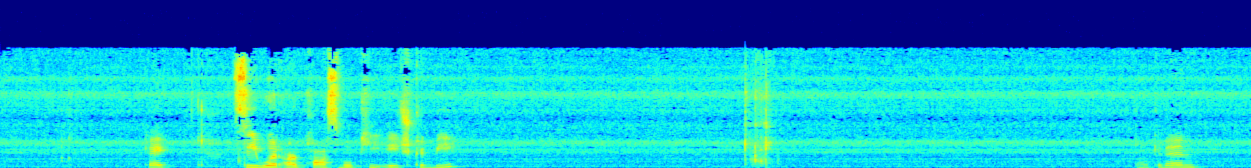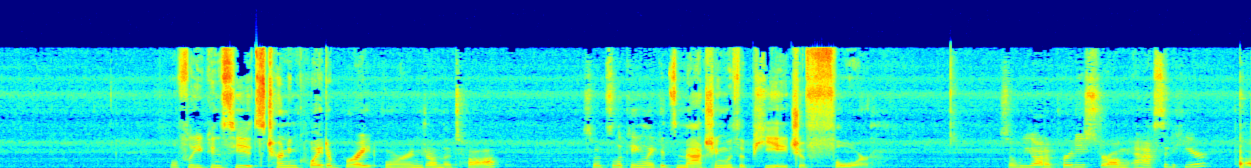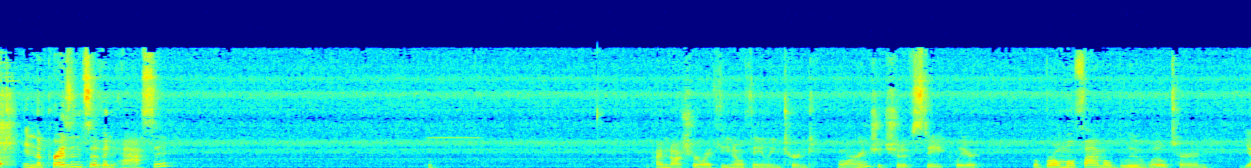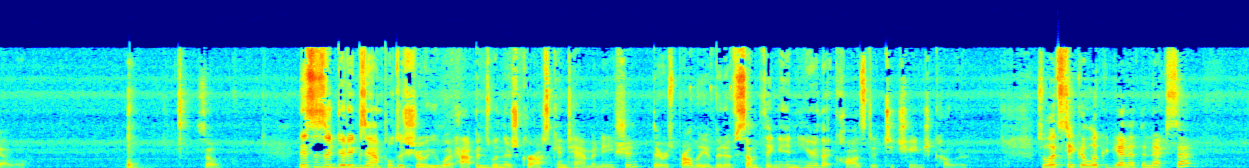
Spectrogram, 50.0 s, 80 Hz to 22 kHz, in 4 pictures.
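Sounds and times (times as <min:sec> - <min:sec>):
faint steady hum: 0:00.0 - 0:50.0
plastic bottle set down: 0:24.9 - 0:25.2, 0:38.8 - 0:39.0.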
